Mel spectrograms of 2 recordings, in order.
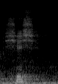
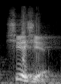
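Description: First: It is said quietly and faintly. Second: It is said loudly and clearly.

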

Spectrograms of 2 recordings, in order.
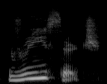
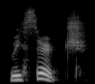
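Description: First: The stress is on the first syllable. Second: The stress is on the second syllable. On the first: "名词呢，读research，那么re 这个时候要长一点" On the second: "重音在search 上"

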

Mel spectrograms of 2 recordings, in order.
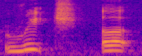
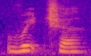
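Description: First: The two words are said separately. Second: The two words run together as one.

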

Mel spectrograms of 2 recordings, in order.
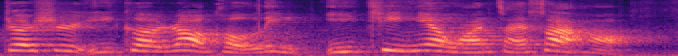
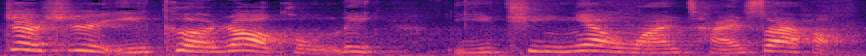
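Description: First: It is said at a faster pace. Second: It is said at a normal pace.

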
